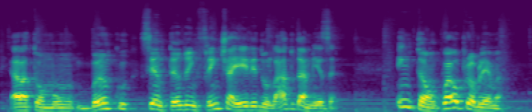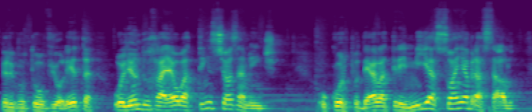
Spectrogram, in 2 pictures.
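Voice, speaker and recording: A man narrating a web novel aloud in an expressive storytelling manner. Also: on the high side.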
